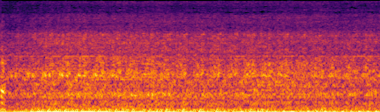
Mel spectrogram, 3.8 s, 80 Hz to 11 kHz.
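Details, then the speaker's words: 7.3 diesel swapped in for a 6.9 IDI on a 1989 International S1600, freshly started, high idle set: steady deep drone with a slightly uneven, lumpy beat; owner calls it a little rough. "It's a little rough."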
